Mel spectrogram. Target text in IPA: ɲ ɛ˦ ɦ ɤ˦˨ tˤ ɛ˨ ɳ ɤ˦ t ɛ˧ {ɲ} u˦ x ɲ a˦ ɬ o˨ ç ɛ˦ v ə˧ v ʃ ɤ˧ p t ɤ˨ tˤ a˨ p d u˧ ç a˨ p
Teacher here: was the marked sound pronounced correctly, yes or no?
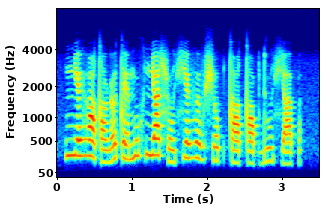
no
